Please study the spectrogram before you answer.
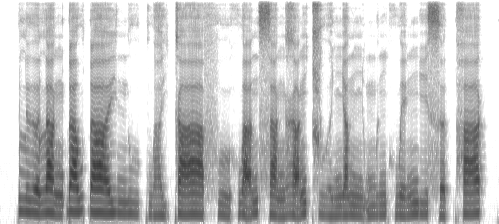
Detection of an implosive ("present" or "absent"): present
